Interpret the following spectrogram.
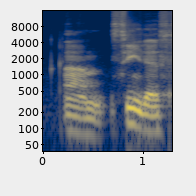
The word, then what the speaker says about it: Sidus: But Sidus is how he pronounces it.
